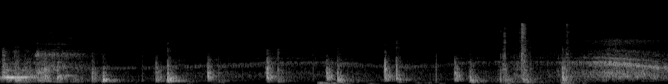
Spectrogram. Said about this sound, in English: But one night, as he sat alone in his cabin on Hunker Creek, he heard an ominous knocking at the door. And somehow he knew, even before he answered the knock, that the past had caught up with him.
